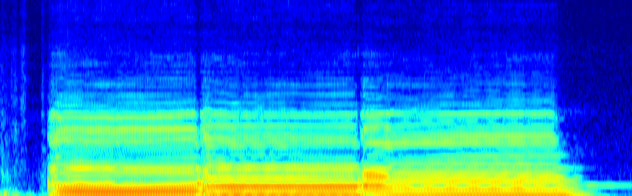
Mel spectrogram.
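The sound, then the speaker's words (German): A double bass plays three long, sustained low notes in a row, each bowed tone stepping up by a semitone with a brief break between them, rich and resonant with no talking. “Für für drei Halbtöne brauchen Sie die ganze Handbreite. Für drei Halbtöne. Äh, zum Beispiel so.”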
